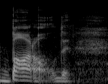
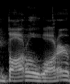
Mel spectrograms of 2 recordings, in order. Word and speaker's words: bottled: um yeah bottled water bottled there's the Ed ending so you you shouldn't just say bottle water bottle water but there's that slight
